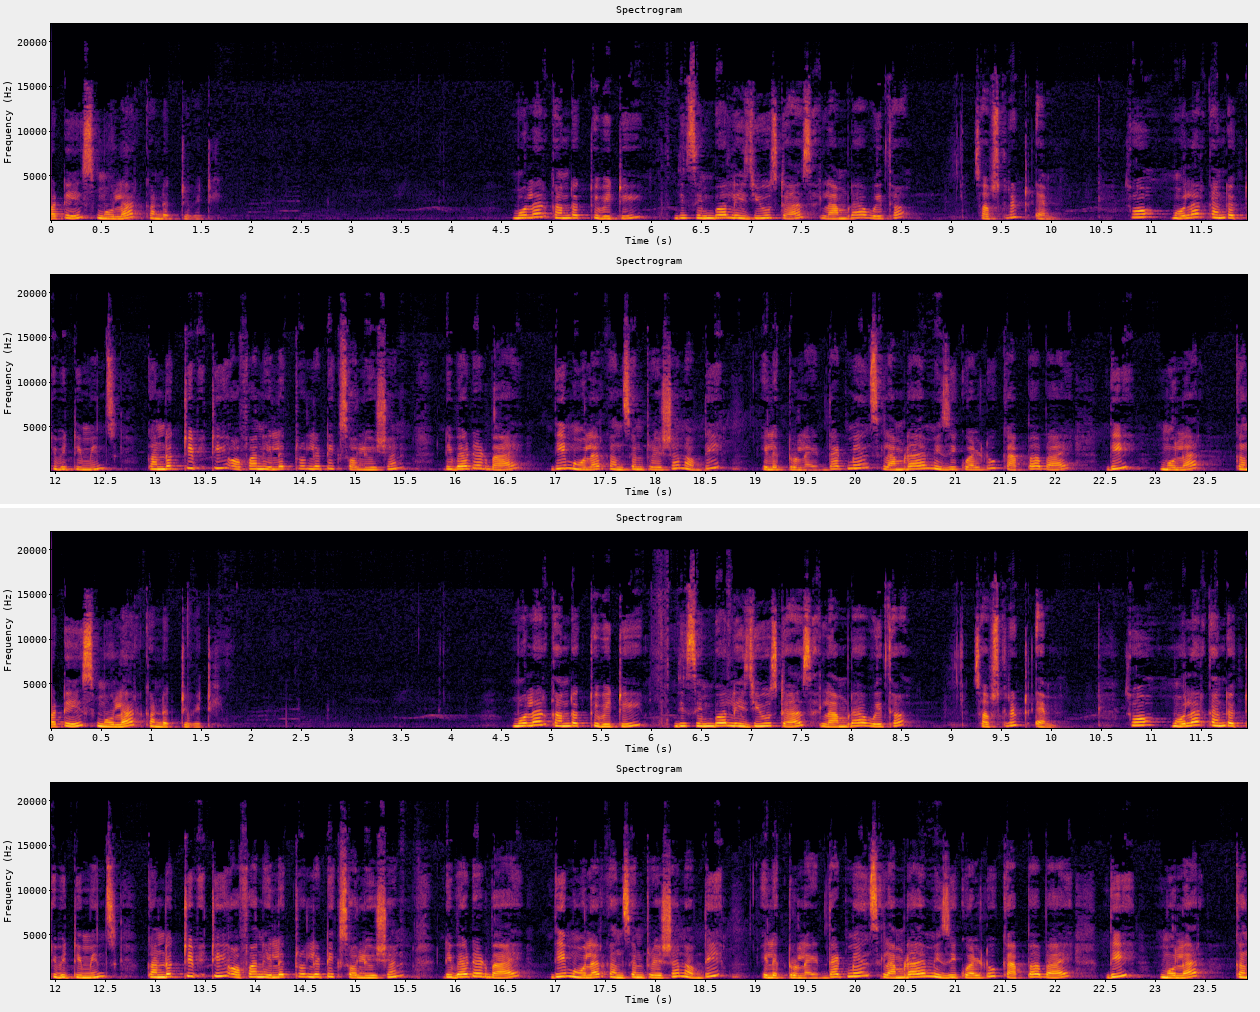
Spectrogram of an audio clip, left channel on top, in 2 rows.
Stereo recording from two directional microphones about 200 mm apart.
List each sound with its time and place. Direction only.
0.0 s a woman's voice: 25° right (ahead or behind)
4.6 s a woman's voice: 20° right (ahead or behind)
